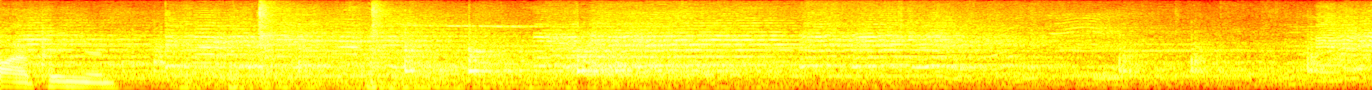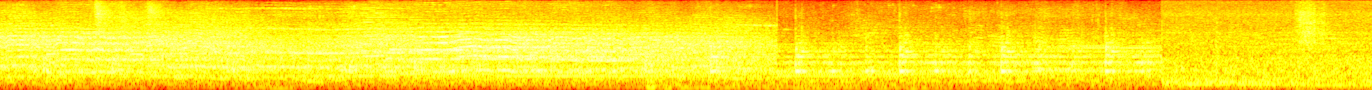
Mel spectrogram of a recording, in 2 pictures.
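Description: A crowd murmurs in a large echoing space.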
